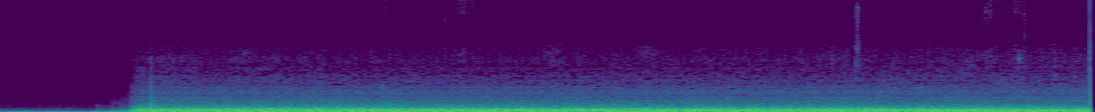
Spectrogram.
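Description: A jet engine roars steadily, heard from inside the plane cabin.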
